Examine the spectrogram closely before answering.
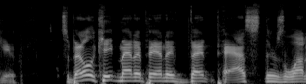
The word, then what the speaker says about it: Matapan: I actually looked up how to pronounce this before I started stream, and I'm still going to burn it. Multipan. That's what I'm going on. Cape Multipan. Matapan.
